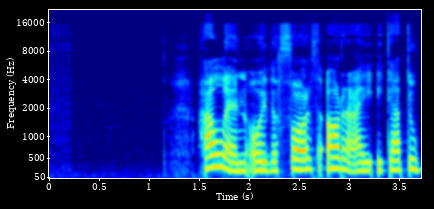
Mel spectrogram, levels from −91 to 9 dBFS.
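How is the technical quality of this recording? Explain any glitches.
The recording has several network-related glitches in the middle of the speech and one sustained pitch shift near the end.

Short concealed packet loss occurs at 1.39–1.43 s and 1.69–1.75 s. About 20 ms and then 40 ms of audio never arrived in time, and the decoder covered each gap by extending the preceding sound before blending back. The result is a brief smeared wobble, and a short consonant may be lost.

A lost packet rebuilt from error correction appears at 1.73–1.75 s and 2.29–2.31 s. Each time, a 20 ms packet went missing but was restored from the lower-quality copy carried in the next packet. There is no gap, but those moments sound rougher and noisier.

From 2.57 to 3.60 s, playback runs about 6% fast and roughly 101 cents high, close to a semitone, before snapping back. This is likely a drift correction step, where clock-matching software abruptly changed the playback rate to rebalance its buffer.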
